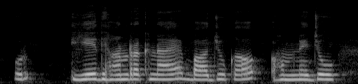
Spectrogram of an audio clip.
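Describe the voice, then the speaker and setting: A woman's fairly high voice in a very clean recording with a silent background. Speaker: sewing tutor. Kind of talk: tutorial. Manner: casual, conversational.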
